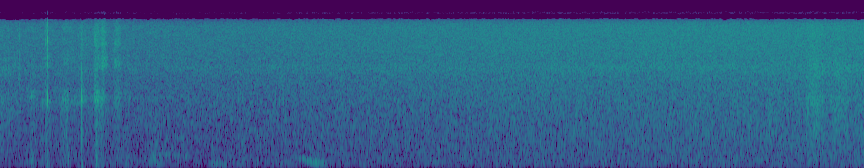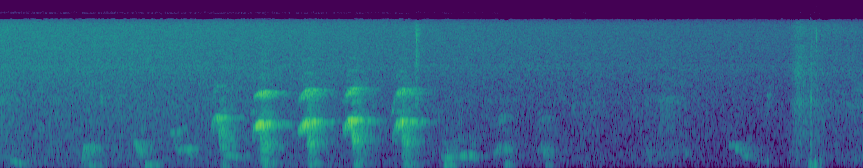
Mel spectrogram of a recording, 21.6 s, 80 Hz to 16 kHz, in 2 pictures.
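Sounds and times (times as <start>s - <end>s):
dog whimpering: 11.8s - 17.8s
dog barking: 13.1s - 16.2s.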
